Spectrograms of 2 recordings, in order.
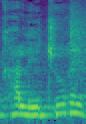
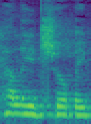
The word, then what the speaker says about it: Caligiuri: Ich bin total froh, dass du eben Caligiuri gesagt hast, weil der Reporter im ZDF hat das gestern wieder falsch gesagt. Ja. Der hat Caligiuri gesagt und ich finde das immer so schlimm, weil der spielt seit 100 Jahren in der Bundesliga und der ist nun mal kein US-Amerikaner, sondern der ist Italo-Schwabe.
